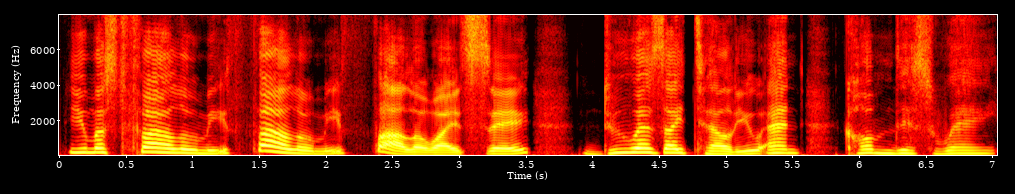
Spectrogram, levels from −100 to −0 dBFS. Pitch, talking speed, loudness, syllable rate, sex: 180 Hz, 155 wpm, -18 LUFS, 3.4 syllables/s, male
